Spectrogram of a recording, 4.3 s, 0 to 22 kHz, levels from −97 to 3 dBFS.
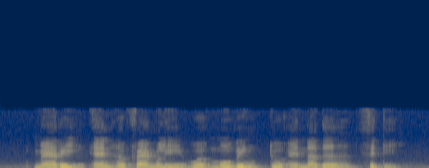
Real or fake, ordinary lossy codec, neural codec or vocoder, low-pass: real; none; none; none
